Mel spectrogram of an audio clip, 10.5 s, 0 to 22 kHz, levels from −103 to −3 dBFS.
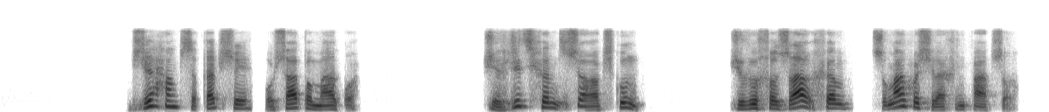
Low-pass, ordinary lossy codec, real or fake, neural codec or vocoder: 7.2 kHz; Opus, 32 kbps; fake; codec, 16 kHz, 1 kbps, FunCodec, trained on Chinese and English, 50 frames a second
